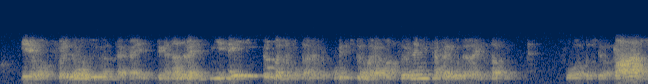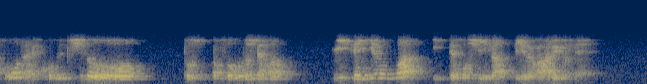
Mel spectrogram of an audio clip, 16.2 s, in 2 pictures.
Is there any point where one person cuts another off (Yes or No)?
No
